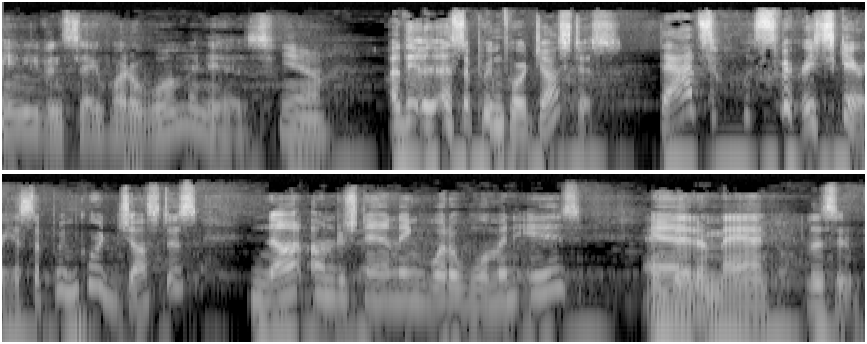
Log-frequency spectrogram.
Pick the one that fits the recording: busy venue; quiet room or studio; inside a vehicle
busy venue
